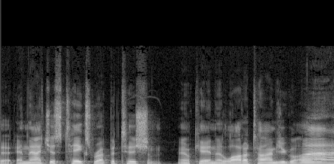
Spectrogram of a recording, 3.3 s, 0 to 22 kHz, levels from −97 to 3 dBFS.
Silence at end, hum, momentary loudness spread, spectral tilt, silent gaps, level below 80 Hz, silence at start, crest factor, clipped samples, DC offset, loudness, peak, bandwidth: 0 s; none; 5 LU; -5 dB/octave; none; -50 dBFS; 0 s; 16 dB; under 0.1%; under 0.1%; -20 LUFS; -4 dBFS; 14.5 kHz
